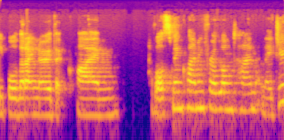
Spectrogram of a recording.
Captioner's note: none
